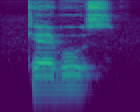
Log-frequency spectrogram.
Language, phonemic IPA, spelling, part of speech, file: Moroccan Arabic, /kaːbuːs/, كابوس, noun, LL-Q56426 (ary)-كابوس.wav
- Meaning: 1. handgun 2. nightmare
